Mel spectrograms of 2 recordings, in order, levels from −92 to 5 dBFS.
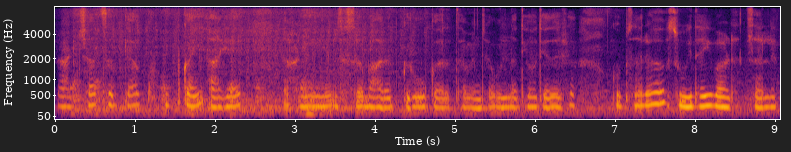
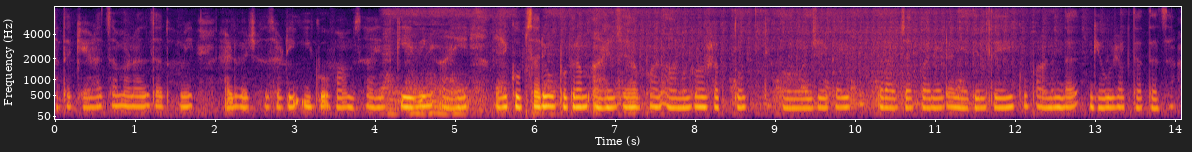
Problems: constant background noise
